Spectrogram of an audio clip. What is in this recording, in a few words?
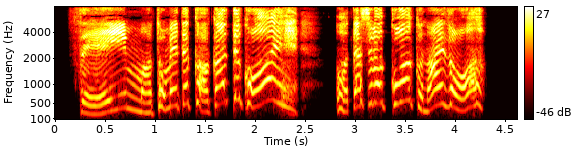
warcry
